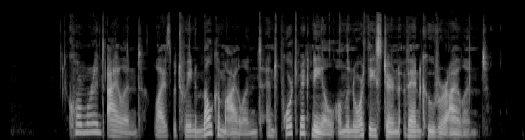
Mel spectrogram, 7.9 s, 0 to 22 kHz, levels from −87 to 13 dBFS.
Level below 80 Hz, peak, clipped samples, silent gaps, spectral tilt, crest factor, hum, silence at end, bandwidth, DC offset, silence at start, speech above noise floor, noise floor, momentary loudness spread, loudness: -70 dBFS; -4 dBFS; under 0.1%; none; -4 dB/octave; 22 dB; none; 0.6 s; 15 kHz; under 0.1%; 1.05 s; 54 dB; -80 dBFS; 10 LU; -25 LUFS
